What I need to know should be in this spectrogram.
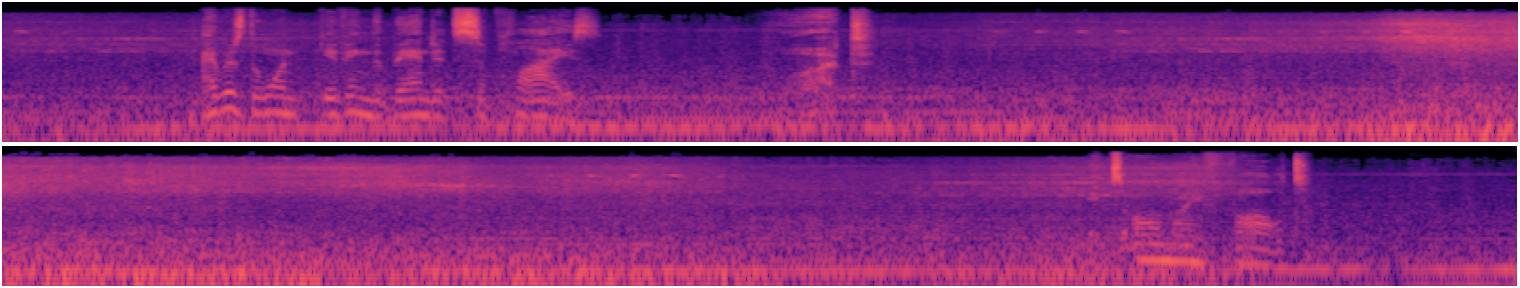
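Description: A young man speaks in a friendly, apologetic voice.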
